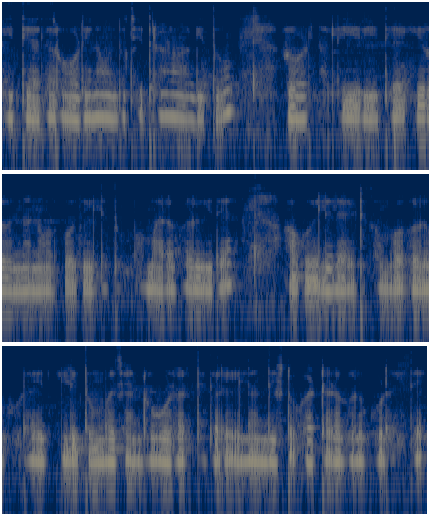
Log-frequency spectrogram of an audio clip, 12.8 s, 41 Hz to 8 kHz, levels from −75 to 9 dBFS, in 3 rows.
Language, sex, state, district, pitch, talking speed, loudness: Kannada, female, Karnataka, Mysore, 205 Hz, 110 wpm, -36 LUFS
